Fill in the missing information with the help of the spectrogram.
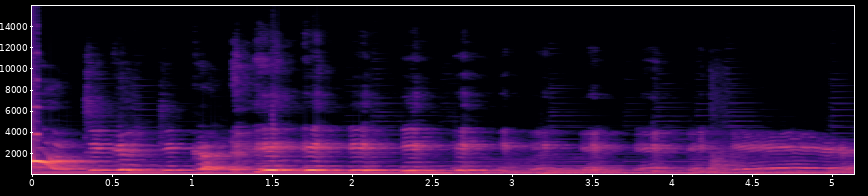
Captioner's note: laughs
